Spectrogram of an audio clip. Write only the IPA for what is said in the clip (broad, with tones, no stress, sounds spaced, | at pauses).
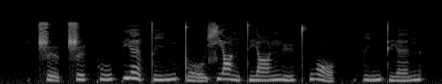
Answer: ʈ͡ʂ ɻ̩˨˩ ʈ͡ʂ ɻ̩˧˥ k u˧˥ p j ɛ˥˩ t̪ i˧˥ ŋ t̪ o̰˨˩ ʊ̯ ɕ j ɑ˥˩ ŋ t̪ j ɑ˧˥ ŋ y˧˥ t̪ʰ w ɔ˥˩ | p i˧˥ ŋ t̪ j ɛ˧˥ n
